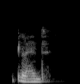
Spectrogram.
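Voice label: "bled", English, British accent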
